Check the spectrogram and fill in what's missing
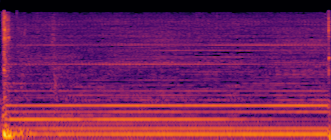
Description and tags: noisy printer sample, that i chopped up for a track of mine, originally from..
user: melack
energy, electronic, mechanical, robotic, printer, machinery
